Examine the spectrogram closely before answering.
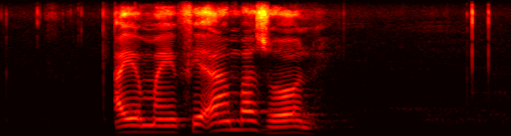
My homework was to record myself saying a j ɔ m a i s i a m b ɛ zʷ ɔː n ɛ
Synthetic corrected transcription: a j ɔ m a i f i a m b a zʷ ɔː n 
